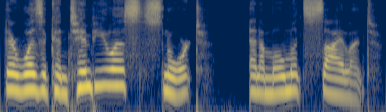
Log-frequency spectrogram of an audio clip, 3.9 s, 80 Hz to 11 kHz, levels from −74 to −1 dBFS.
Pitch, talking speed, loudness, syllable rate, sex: 205 Hz, 140 wpm, -18 LUFS, 4.6 syllables/s, female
